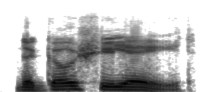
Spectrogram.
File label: "negotiate", American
